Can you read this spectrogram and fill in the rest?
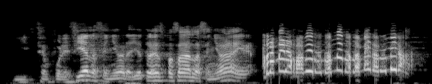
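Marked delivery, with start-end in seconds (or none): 2.4-4.0 put-on shouting parrot voice, much higher. Telling a story about a parrot that shouts at a passing woman: parrot shouting. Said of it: "le empieza a gritar el periquito".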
